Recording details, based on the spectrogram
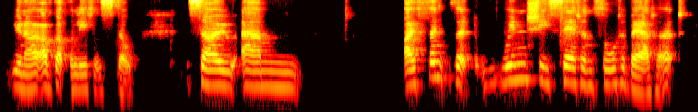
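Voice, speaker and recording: A woman's somewhat breathy, fairly low voice at a very slow pace, with ordinary pitch variation. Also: long, frequent pauses. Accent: New Zealand. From New Zealand. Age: 60s. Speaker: adoptee. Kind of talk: interview answer.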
